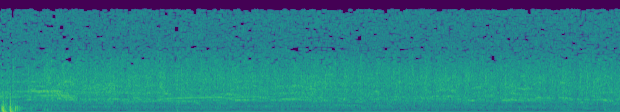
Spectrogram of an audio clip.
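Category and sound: crowd, audience clapping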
